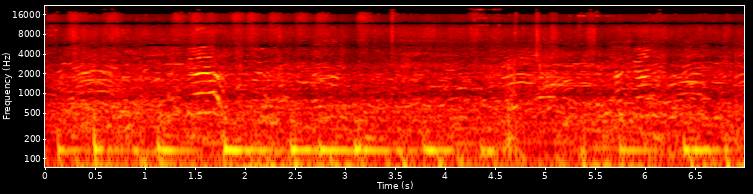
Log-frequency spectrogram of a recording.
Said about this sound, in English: he saw a crowd of people gathering by the hundreds near the lighthouse next to Friendship Park.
